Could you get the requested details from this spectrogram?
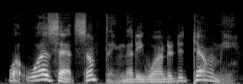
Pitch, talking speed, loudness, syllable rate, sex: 145 Hz, 245 wpm, -19 LUFS, 5.7 syllables/s, male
